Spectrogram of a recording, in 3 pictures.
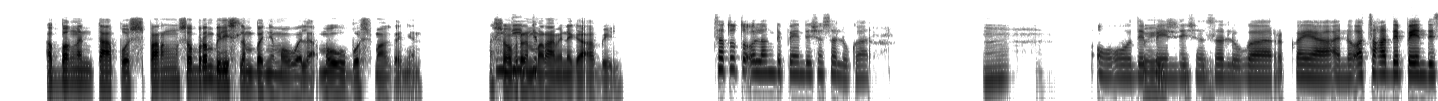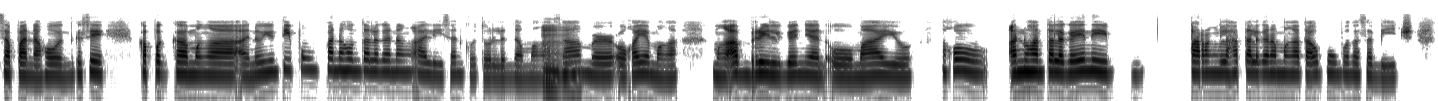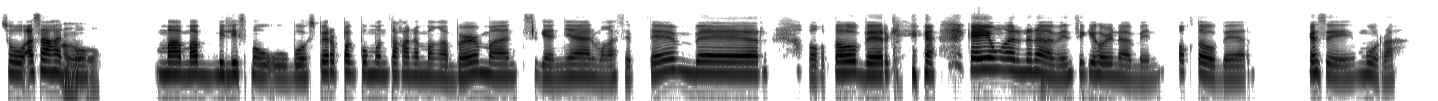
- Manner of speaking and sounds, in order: tapping; laughing while speaking: "Kaya"
- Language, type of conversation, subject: Filipino, unstructured, Ano ang pakiramdam mo kapag malaki ang natitipid mo?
